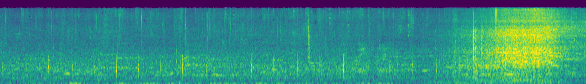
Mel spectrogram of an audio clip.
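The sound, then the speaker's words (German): Steady street traffic at the Schlossplatz bus stop rumbles with car engines running, a regular ticking in the background and faint voices, until a vehicle swells loudly past near the end. “An der Schlossplatz Bushaltestelle.”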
